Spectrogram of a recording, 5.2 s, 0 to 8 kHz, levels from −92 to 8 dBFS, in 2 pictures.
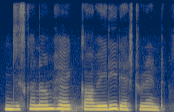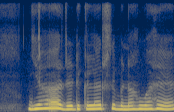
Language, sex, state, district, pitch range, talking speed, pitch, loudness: Hindi, female, Jharkhand, Deoghar, 235-265 Hz, 135 wpm, 250 Hz, -12 LUFS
